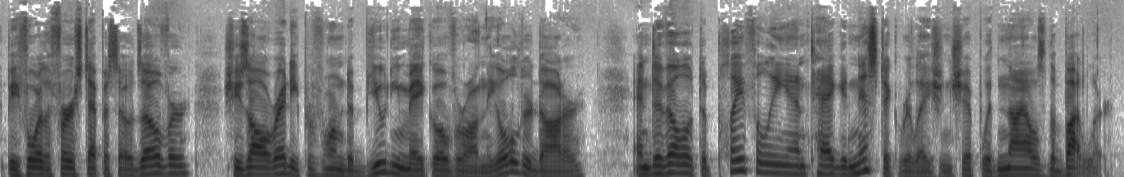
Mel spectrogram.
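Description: A man's voice: medium pitch, expressive, fast talker, dry recording. An American man reading a scripted radio review as a TV critic, with a wry manner.

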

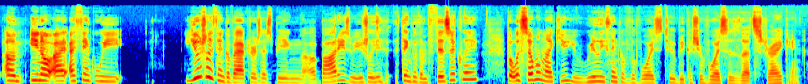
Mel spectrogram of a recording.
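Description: Female interviewer, mid-pitched, conversational, feels her way haltingly into questions. Dry recording. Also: animated, a little mellow, dry recording. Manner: halting, repeats words while forming questions.

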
